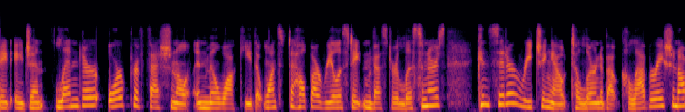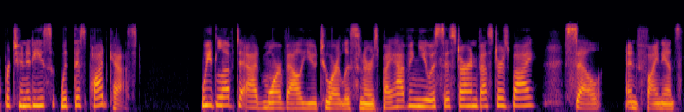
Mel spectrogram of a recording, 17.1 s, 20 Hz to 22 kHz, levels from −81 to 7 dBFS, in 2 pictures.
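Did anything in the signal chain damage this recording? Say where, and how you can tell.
Yes. Gain pumping, at the capture stage, runs throughout. The gain swings about 20 dB on loud speech, likely from excessive mic gain driving a fast limiter.

Repeated stalls (stutter) from 0.99 to 2.42 s come from the network and jitter buffer. Four short holds, the longest 63 ms, stretch sound while late packets arrive.

A short stall from a late packet at 3.52 to 3.61 s holds one sound for 66 ms. The buffer ran dry, then resumed without loss.

A jitter buffer slow-down from 4.48 to 5.39 s plays at 92% speed, same pitch. The buffer repeated pitch periods to rebuild its reserve.

A jitter buffer speed-up from 7.37 to 10.37 s runs at 106% speed, same pitch. About a fifth of a second was trimmed, making the speech sound hurried.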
